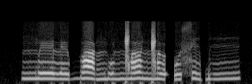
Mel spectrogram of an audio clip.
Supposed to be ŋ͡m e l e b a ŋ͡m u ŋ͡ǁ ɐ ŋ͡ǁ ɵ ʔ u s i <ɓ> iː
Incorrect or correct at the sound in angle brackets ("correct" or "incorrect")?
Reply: correct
